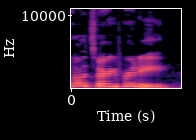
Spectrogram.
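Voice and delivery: sweet, high social voice; polite admiration. Retold or imitated. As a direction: praise it politely, pitch way up. Polite praise, retold.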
